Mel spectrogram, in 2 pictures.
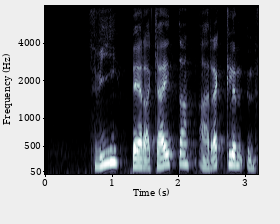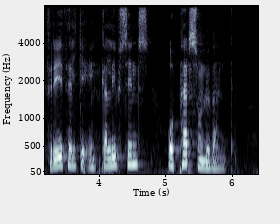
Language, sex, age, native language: Icelandic, male, 20-29, Icelandic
